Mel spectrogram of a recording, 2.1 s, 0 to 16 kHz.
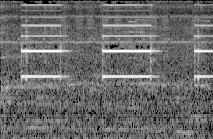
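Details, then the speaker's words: Airline (Montgomery Ward) 62-306 Teledial radio: the on/off switch on the volume control had intermittent continuity. After the contacts were cleaned, the meter gives three clean, steady high continuity beeps as the switch rotates and makes contact, closing normally. "here's a look at how the mechanical switch works again is you rotate the switch and it makes contact here with this point you bring closure here that's showing up"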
